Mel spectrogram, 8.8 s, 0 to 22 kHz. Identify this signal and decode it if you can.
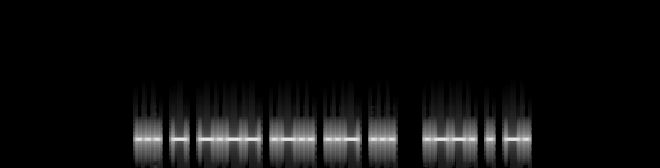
Morse code, heard as a keyed tone, about 22 wpm, 690 Hz. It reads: STYLUS PEN
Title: Difficult Words - Speed-Racing with Hints - 20wpm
